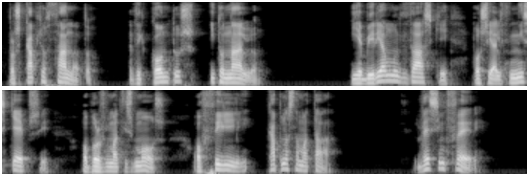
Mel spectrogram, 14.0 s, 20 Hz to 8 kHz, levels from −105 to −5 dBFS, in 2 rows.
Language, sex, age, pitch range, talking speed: Greek, male, 20-39, 90-120 Hz, 115 wpm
